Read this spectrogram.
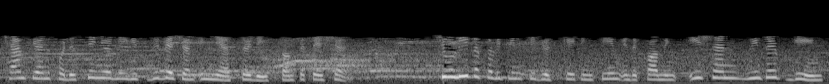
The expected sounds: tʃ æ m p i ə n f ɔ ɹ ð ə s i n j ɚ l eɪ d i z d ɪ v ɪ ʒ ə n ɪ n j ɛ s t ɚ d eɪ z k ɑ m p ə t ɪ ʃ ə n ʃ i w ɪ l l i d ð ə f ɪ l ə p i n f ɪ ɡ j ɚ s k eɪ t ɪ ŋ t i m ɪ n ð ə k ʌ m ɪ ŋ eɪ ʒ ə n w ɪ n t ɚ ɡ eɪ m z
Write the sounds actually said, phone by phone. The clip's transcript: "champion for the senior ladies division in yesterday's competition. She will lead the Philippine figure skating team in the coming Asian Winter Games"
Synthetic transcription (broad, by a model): tʃ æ m p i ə n f ɔ ɹ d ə s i n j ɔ l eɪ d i s d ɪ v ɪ ʃ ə n ɪ n j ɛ s t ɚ d eɪ s k ɑ m p ə t ɪ ʃ ə n ʃ i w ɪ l l i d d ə f ɪ l ə p i n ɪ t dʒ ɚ s k eɪ t ɪ ŋ t i m ɪ n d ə k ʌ m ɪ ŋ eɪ ʃ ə n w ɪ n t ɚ ɡ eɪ m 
